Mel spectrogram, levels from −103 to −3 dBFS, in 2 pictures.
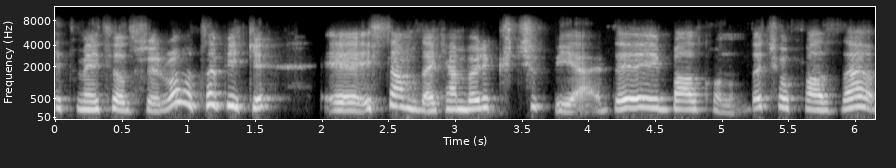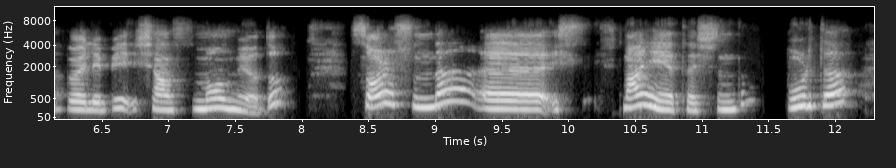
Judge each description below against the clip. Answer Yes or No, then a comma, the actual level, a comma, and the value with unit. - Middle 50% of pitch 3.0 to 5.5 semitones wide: Yes, average, 4.9 semitones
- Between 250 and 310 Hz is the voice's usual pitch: No, high, 230 Hz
